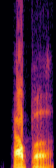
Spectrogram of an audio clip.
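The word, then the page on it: épée: American English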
